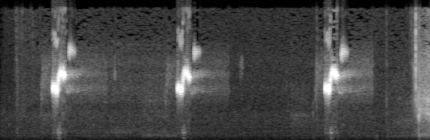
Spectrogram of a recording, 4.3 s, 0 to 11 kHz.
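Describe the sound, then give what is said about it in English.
A birdsong recording played at full speed, from a 1987 Hungarian recording: three short, bright bird chirps repeat at roughly even intervals, high-pitched and clear against silence, followed by a brief rustling burst at the end. “It was released as part of …'s 1987 Hungarian recording, …, where he records many birds and slows down their pitches to reveal what's underneath. Let's listen to the full speed recording.”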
